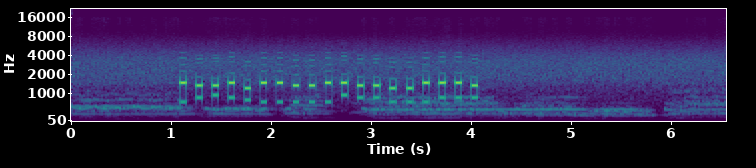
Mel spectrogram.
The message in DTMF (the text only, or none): 3809433223#88113998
